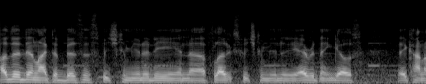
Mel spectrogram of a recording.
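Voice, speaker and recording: A man with a Southern US accent speaks at a very deep, low pitch. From US South. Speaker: student athlete. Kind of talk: interview answers.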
